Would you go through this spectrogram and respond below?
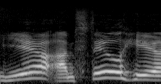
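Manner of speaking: put-on loud, slow, drawled Chicago gangster accent. Retelling a voice heard from the closet at four a.m., Sam Pick's loud Chicago accent. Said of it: "It was a Chicago accent".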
